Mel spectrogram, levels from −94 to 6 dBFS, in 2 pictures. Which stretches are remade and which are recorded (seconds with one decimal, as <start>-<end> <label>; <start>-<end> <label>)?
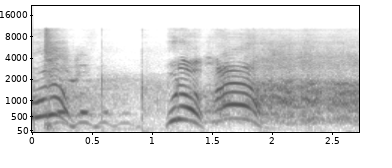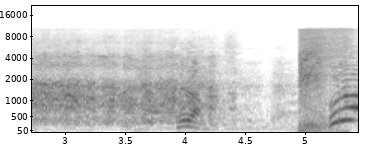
0.0-2.6 remade; 2.6-3.2 recorded; 3.2-3.8 remade; 3.8-5.0 recorded; 5.0-5.4 remade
